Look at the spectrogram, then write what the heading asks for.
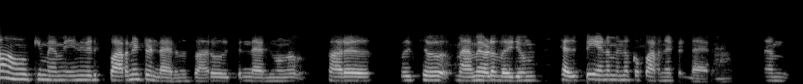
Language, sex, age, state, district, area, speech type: Malayalam, female, 18-30, Kerala, Pathanamthitta, rural, conversation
